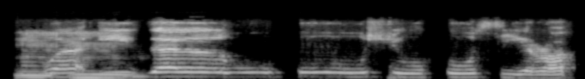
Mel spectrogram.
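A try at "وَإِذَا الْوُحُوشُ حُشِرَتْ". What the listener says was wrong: Jelaskan haknya jangan sama dengan hak biasa. Wa idzal wuhusyu husyirat.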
